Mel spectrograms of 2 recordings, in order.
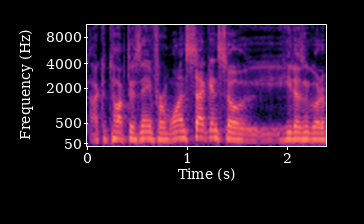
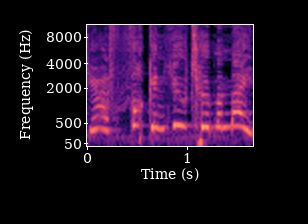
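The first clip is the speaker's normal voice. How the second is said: put-on very high, raging scream. Recounting knocking on a man's door while he threw insults, imitating someone screaming. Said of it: "he's screaming".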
